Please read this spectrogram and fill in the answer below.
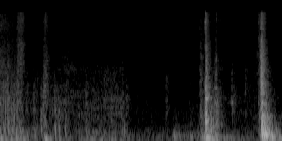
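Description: Faint rustling, then two sharp knocks about half a second apart near the end, the second the louder: handling knocks inside a car's interior.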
